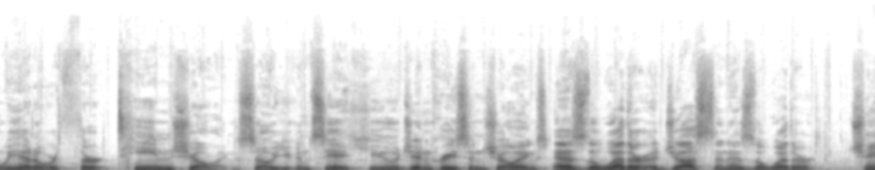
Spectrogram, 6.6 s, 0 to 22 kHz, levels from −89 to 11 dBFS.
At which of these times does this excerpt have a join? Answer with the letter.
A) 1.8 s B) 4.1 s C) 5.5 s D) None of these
B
